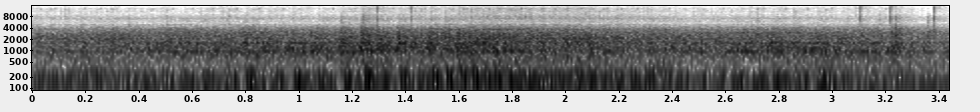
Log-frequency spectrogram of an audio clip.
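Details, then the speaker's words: Motorcycle that starts at idle but dies when revved; carburetor cleaning did not help: sharp, irregular ticks break through at higher revs from a cracked ignition coil leaking spark; misfire. "இப்போ பாருங்கள், race பண்ணும்போது ஒரு sound ஒன்று கேட்கும். இதுமாரி இல்லை, டிக்கெட்டுக்குன்னு ஒரு sound ஒன்று கேட்கும்."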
